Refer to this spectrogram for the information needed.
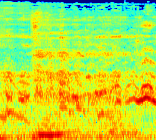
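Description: Someone blows into a microphone, producing a loud, steady gust of breathy, rumbling wind noise that lasts about a second and a half with no talking.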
